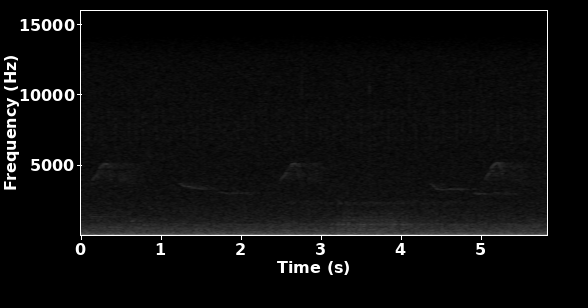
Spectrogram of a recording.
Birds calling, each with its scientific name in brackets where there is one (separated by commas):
Black-capped Chickadee (Poecile atricapillus), unidentified bird, Eastern Phoebe (Sayornis phoebe)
